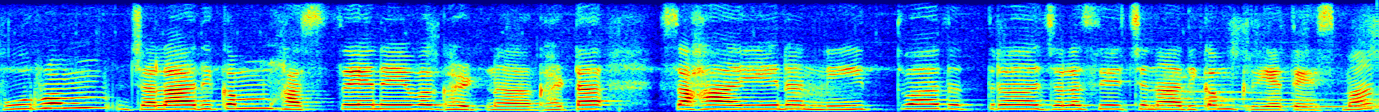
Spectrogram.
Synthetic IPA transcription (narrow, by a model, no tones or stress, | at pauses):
puːɾʋɐmd͡ʒɐlaːd̪ʱikɐmɦɐst̪eːneːʋɐɡʱɐʈɐ | sɐɦaːjeːnɐniːt̪ʋaːt̪ɐt̪ɾɐd͡ʒɐlɐseːt͡ʃɐnaːd̪ʱikɐmkɾijɐt̪eːsmɐ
